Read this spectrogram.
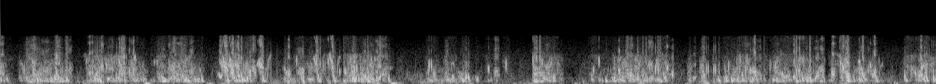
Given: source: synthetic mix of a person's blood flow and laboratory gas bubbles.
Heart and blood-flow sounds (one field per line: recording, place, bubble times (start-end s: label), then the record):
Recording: Doppler ultrasound of blood flow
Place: subclavian vein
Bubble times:
0.00-0.13 s: bubbles
0.18-0.74 s: bubbles
0.82-2.08 s: bubbles
2.14-2.74 s: bubbles
2.82-3.94 s: bubbles
4.25-4.81 s: bubbles
4.85-5.10 s: bubbles
5.33-5.65 s: bubbles
5.87-6.77 s: bubbles
6.86-8.25 s: bubbles
8.28-8.83 s: bubbles
9.02-9.37 s: bubbles
From the record:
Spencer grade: 4 (maximum detectable bubble signal sounding continuously throughout systole and diastole of every cardiac period, and overriding the amplitude of the normal cardiac signals)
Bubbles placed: anywhere in the cardiac cycle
